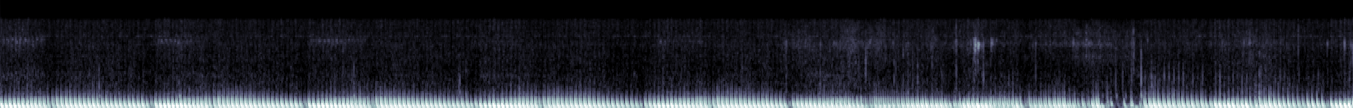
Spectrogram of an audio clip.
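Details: Deep, bassy purr from a cat, continuous low rumbling broken into breath cycles roughly every second, with a short rustle near the end.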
